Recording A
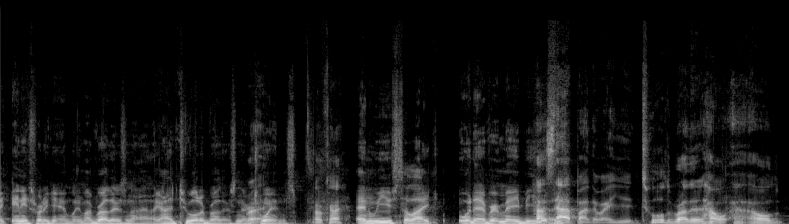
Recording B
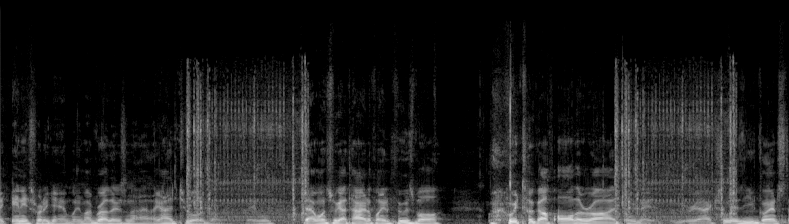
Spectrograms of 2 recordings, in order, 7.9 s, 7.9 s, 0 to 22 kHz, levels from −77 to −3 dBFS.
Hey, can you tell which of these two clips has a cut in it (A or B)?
B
